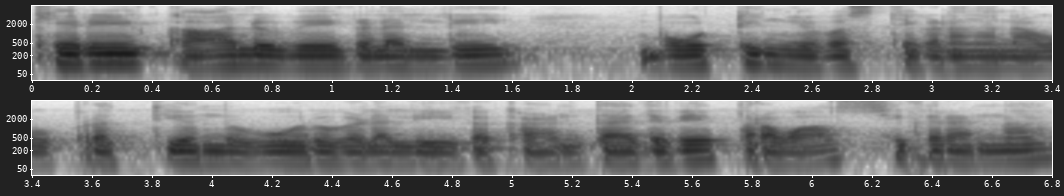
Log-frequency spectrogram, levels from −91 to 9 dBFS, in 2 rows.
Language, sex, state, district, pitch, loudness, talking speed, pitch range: Kannada, male, Karnataka, Chamarajanagar, 95 Hz, -16 LUFS, 105 wpm, 90-100 Hz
